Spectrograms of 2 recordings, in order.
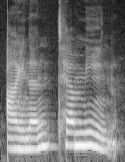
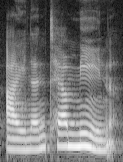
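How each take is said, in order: The two takes are said the same way.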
